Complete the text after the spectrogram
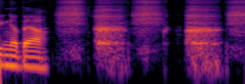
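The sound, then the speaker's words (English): After a brief voiced sound, someone takes a series of deliberate, audible breaths, in through the nose and out through the mouth, five airy whooshes in a steady in-and-out rhythm. “It's really important you breathe in through your nose and out your mouth, not the other way.”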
